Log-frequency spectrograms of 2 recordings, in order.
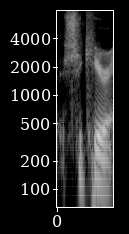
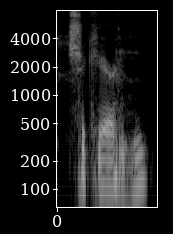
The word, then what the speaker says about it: Shakir: 45 minutes all right Rodney with yosias or Shakir and I said his name correctly thank you yes you did Shakir this doesn't get love though all that good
